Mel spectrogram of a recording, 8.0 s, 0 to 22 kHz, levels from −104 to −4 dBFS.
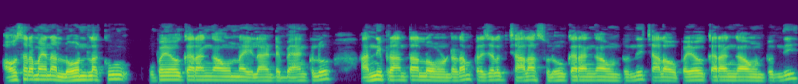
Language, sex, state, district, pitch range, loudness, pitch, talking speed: Telugu, male, Andhra Pradesh, Anantapur, 120-145 Hz, -17 LUFS, 130 Hz, 135 wpm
